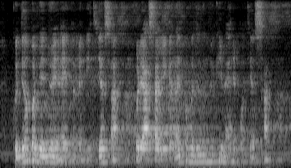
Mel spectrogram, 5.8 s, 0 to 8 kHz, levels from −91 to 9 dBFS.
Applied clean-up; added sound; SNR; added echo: none; none; none; reverberation time 2.3 s.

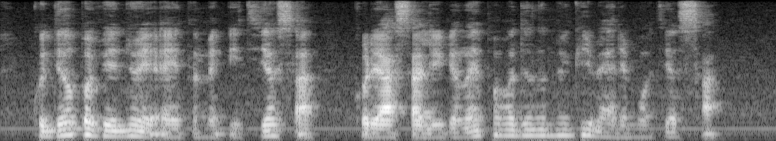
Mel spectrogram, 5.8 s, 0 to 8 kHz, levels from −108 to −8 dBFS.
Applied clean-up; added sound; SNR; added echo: none; none; none; none.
